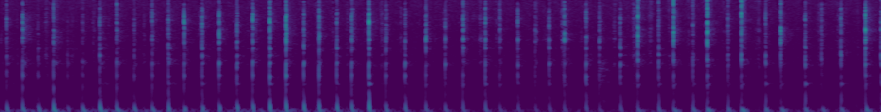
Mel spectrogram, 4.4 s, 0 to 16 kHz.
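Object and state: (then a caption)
Empty wooden tube box, hollow. A small, empty, light wooden square tube box, open-ended and hollow, is tapped rapidly and aggressively with fingertips and nails. About 48 quick, dry, hollow knocks come in an uneven stream, each with a low thump and a faint bright click and almost no ring.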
